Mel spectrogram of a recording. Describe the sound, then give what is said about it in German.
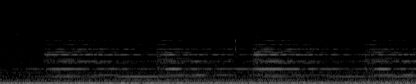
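Town hall bell rung by pulling its rope on a spring morning, a few slow, evenly spaced tolls, faint and ringing over a steady low rumble. “Wer anders zieht am Strang der Rathausglocke als der alte blinde Kapitän Kett? Einer nach dem anderen werden die Schläfer aus dem Schlaf geläutet”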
